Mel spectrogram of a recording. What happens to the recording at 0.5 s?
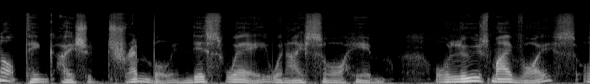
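Nothing goes wrong at 0.5 s; the speech plays through that moment intact, with no dropout, click or distortion.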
